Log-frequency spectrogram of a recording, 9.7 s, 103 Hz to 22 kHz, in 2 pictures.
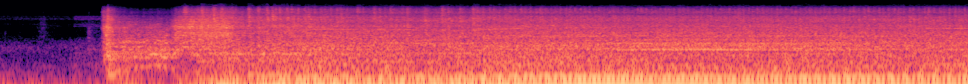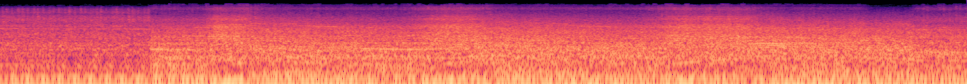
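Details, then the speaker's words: Cold 1977 Oldsmobile 98 Regency V8, whose fuel pump was leaking, catches and settles into an uneven, loping, stumbling idle: a misfire caused by vacuum leaks, which seemed to stop misfiring once the leaks were fixed. "little bit of a misfire going on up the level on the coolant"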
